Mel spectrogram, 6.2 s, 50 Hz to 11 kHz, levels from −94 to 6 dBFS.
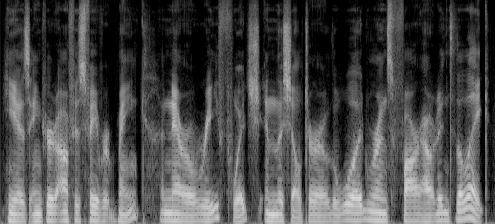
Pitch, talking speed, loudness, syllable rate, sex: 105 Hz, 225 wpm, -16 LUFS, 5.3 syllables/s, male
